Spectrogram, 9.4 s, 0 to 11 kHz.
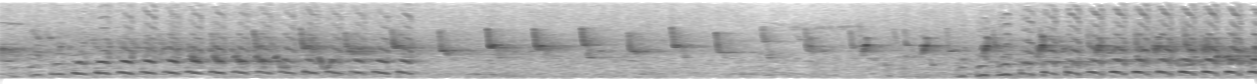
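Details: Courting male wryneck, Drenthe, 29 April 2024, calling from an old woodpecker hole to tempt a female to the nest. Two bursts of rapid, evenly repeated nasal notes are broken by different high chirping notes in between.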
